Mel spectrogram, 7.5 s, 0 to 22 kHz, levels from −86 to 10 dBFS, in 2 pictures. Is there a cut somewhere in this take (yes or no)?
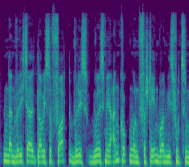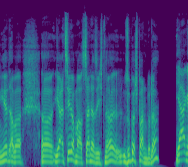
no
